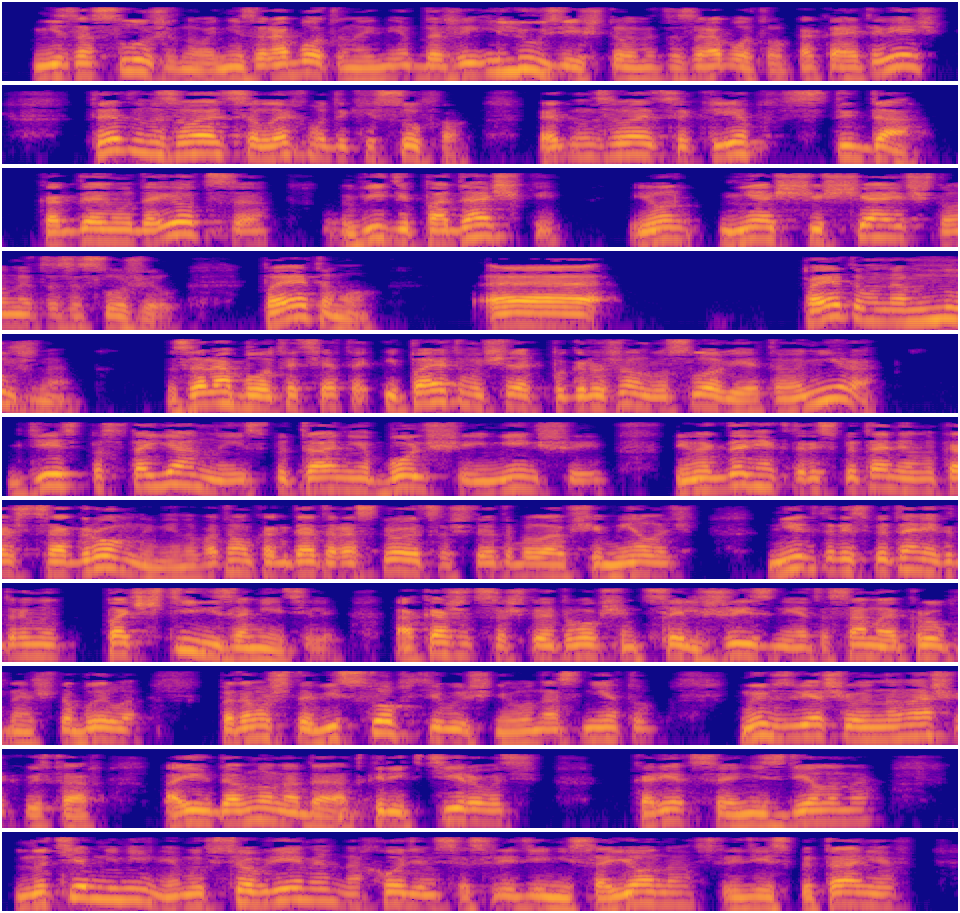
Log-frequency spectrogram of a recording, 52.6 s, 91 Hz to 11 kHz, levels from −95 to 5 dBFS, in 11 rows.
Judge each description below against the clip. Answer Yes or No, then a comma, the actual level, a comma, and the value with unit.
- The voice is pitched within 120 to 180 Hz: Yes, low, 135 Hz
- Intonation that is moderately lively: Yes, average, 4.5 semitones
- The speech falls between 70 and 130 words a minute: No, average, 140 wpm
